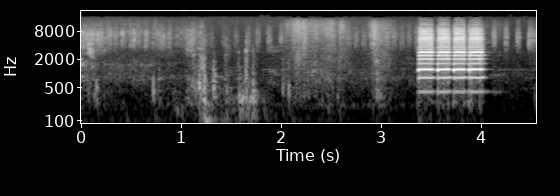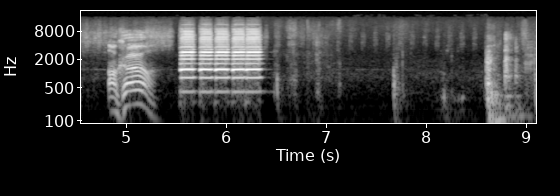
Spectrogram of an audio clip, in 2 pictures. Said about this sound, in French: Si votre nana est rhabillée, on peut lui demander de déplacer la sienne. Euh, klaxonner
